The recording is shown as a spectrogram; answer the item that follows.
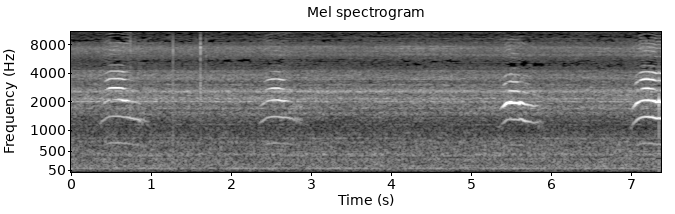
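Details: Kitten found under a pipe at a refinery, mewing four times at irregular intervals, each call a clear rising-then-falling whine, over a steady low mechanical hum.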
